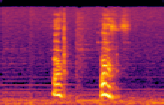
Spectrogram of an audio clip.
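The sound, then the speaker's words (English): A man's voice imitates a dog, giving two short, gruff barks like a rapper's barking ad-lib, about half a second apart, fairly loud over a low background hum. “Barking is really incredible.”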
